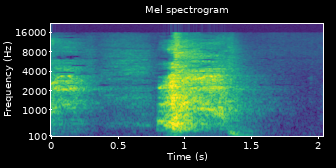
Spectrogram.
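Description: A man coughs once, a little under a second in.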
